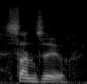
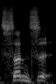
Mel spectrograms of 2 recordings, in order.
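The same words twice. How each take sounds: First: The name is said with an American pronunciation. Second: The name is said with a non-American pronunciation.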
